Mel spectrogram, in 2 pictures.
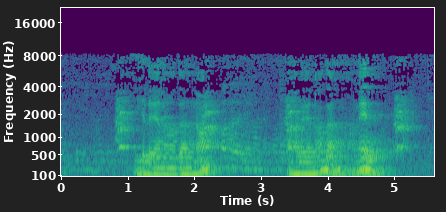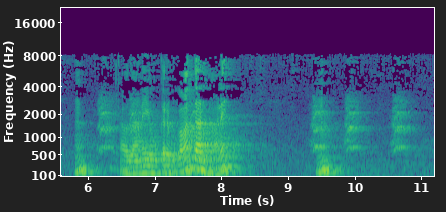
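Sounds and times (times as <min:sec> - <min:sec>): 
dog barking: 0:00.8 - 0:01.2, 0:02.1 - 0:02.5, 0:03.4 - 0:03.7, 0:05.0 - 0:05.4, 0:06.1 - 0:07.0, 0:09.3 - 0:11.0
speech: 0:01.1 - 0:02.4, 0:03.5 - 0:04.8, 0:06.5 - 0:08.2.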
